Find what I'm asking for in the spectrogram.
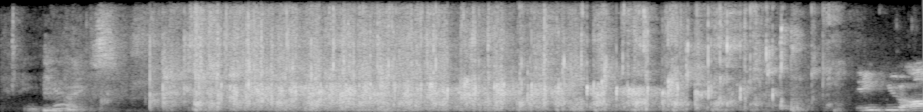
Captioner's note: applause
